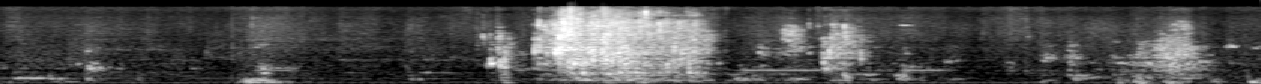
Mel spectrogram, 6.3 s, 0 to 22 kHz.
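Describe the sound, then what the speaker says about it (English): Rinse water splashing over a sponge soaked with Ajax cleanser during sponge squeezing, several bursts of sloshing and dribbling with one long loud gush in the middle, no talking. "She said she wanted a little water with her 5 cans of Ajax"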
